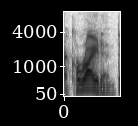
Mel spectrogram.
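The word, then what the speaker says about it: Koraidon: Coridon? Yeah, Coridon.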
